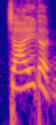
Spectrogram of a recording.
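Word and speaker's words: charlatan: चार्ल्टन and mount abaca चार्ल्टन यहां पे are silent है क्वेश्चनेबल डॉक्टर मतलब ऐसा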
